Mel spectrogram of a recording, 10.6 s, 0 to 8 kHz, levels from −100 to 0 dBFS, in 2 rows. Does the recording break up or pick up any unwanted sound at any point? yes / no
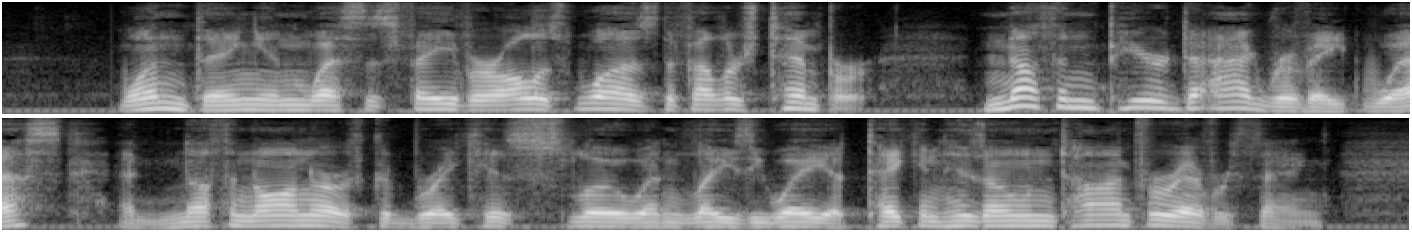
no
